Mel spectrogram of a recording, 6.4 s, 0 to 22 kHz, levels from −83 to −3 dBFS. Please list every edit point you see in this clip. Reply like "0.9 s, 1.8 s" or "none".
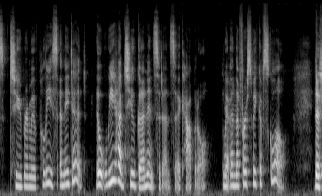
1.8 s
